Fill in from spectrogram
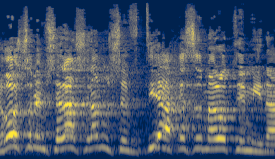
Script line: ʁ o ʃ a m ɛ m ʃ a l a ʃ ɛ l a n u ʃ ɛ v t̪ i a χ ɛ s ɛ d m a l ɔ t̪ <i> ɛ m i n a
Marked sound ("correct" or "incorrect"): incorrect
